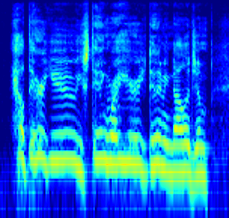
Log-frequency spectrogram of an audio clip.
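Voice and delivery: play-acted, very high, indignant scolding yell, lady voice. Retelling a lady yelling at them at the speakeasy: imitating a lady yelling. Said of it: "this lady started yelling at me".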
